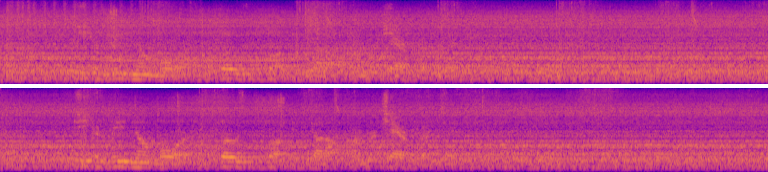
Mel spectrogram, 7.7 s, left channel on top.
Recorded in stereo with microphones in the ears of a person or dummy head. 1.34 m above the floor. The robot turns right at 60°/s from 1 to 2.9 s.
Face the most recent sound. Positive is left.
turn(degrees=-30)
